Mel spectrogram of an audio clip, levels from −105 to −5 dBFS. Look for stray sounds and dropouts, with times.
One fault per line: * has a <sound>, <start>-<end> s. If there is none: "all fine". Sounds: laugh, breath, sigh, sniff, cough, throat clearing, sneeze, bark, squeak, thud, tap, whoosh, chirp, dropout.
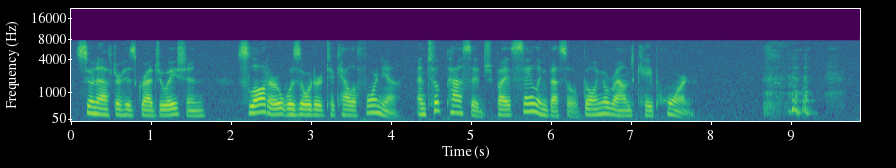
* has a laugh, 8.6-9.7 s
